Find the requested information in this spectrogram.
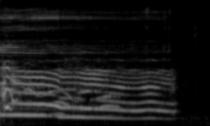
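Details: A Siberian Husky joins a pack howl with other huskies, apparently its grown puppies, giving a long, steady howl that slides gently downward before stopping abruptly.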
